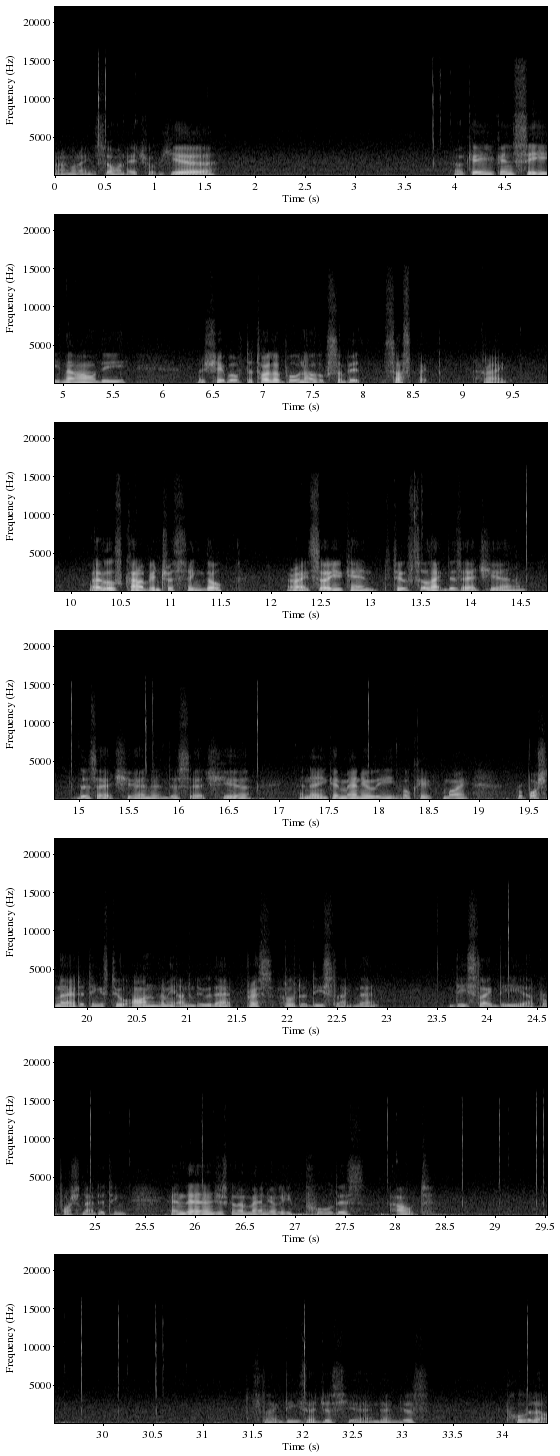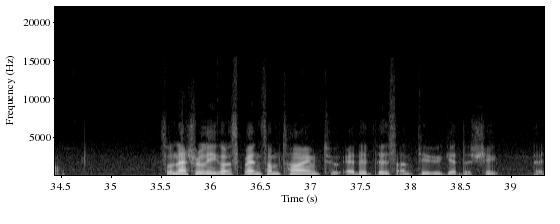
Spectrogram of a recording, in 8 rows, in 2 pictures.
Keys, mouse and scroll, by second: 0.6 click, 4.1 middle click, 7.0 shift+middle click, 8.6 scroll up 1, 8.9 shift+middle click, 10.5 scroll down 1, 10.7 shift+middle click, 11.2 scroll up 1, 11.5 shift+middle click, 13.4 right click, 14.8 shift+right click, 16.2 middle click, 17.1-19.0 drag, 20.8 ctrl+z, 21.9 o, 24.1-28.1 drag, 28.2-28.9 scroll down 1, 28.9 right click, 29.4 shift+right click, 30.0 shift+right click, 30.6 shift+right click, 31.4-32.1 scroll up 1, 32.1-34.9 drag, 34.9 scroll down 1, 35.0 middle click, 35.8-36.1 scroll down 1, 36.1 middle click, 36.6 shift+middle click, 37.3 scroll up 1, 37.6 shift+middle click, 38.2-38.6 scroll up 1, 38.6-39.3 scroll down 1.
